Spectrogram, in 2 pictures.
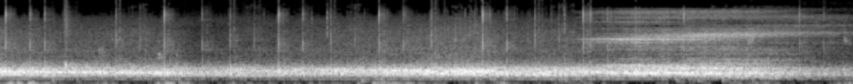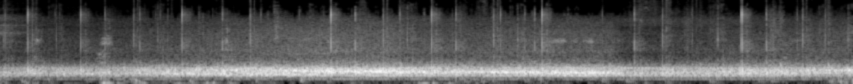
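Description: Footsteps tap steadily on a soft floor.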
